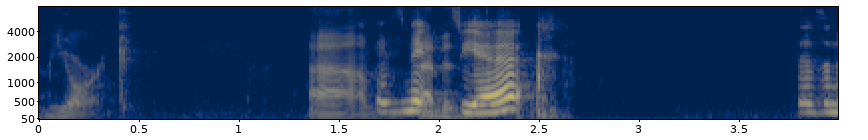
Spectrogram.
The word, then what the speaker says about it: Björk: She did something, and so I wrote the script, and the newscaster she was going to read it, and she pronounced it Bajork.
